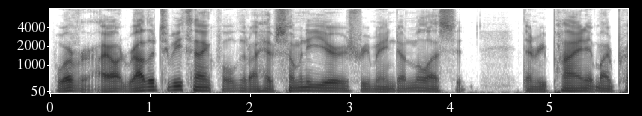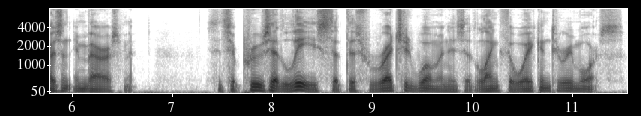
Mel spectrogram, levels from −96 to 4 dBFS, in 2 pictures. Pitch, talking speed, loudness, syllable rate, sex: 85 Hz, 185 wpm, -20 LUFS, 6.1 syllables/s, male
